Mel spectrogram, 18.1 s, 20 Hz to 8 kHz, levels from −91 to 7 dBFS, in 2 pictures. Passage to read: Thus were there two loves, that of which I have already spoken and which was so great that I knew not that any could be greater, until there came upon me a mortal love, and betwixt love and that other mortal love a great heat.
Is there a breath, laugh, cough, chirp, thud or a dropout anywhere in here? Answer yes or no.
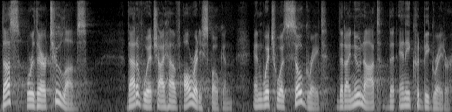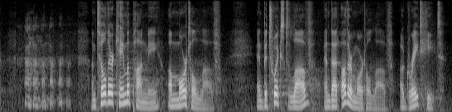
yes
